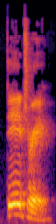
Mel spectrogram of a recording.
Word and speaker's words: Deirdre: It's Deirdre. Defo. No, it's not. I watched Coronation Street. Deirdre Rashid. I mean, is that like a location pronunciation? That's how they say it in the north. Deirdre.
